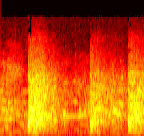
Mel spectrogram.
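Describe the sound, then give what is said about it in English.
Gunshots from attackers firing on a store during a siege, sounding as three loud, harsh bursts, each trailing off into noisy decay before the next. “One of the renegade shots shattered the glass from a window, and the boy covered his head.”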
